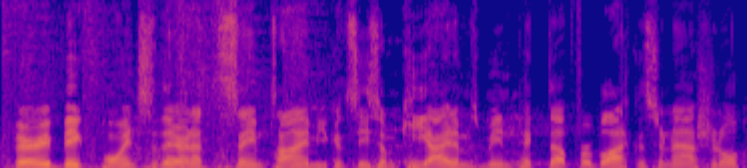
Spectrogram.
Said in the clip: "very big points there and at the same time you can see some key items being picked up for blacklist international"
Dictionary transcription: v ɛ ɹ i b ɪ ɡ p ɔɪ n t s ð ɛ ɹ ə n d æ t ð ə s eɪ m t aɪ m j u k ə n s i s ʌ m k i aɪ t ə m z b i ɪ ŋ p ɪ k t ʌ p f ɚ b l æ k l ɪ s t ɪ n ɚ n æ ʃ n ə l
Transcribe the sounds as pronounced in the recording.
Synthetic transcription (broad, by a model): v ɛ ɹ i b ɪ ɡ p ɔɪ n t s ð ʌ ɹ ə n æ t ð ə s eɪ m t aɪ m j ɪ k ə n s i s ʌ m k i aɪ t ə m z b i ɪ ŋ p ɪ k t ʌ p f ɚ b l æ k ɪ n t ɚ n æ ʃ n l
